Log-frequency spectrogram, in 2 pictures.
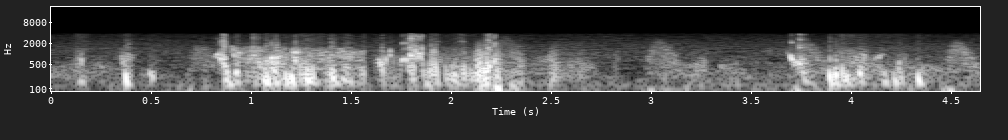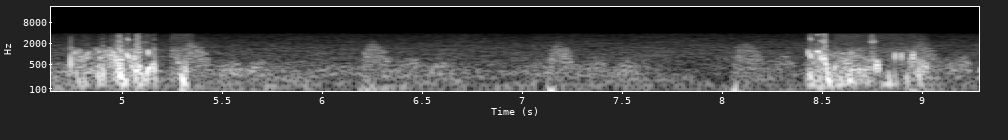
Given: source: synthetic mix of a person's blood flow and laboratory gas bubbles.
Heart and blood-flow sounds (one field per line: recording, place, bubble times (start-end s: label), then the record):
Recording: Doppler ultrasound of blood flow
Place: subclavian vein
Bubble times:
0.11-0.19 s: bubbles
0.32-0.42 s: bubbles
0.47-0.53 s: bubbles
0.80-1.56 s: bubbles
1.60-2.28 s: bubbles
3.67-3.82 s: bubbles
3.86-4.39 s: bubbles
4.70-5.19 s: bubbles
5.23-5.35 s: bubbles
8.39-9.04 s: bubbles
From the record:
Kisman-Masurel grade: 223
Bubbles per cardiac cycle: several, 3 to 8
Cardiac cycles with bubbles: 10 to 50%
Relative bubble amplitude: loud (0.450 to 0.775)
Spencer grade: 2 (many but less than half of the cardiac periods contain bubble signals, singularly or in groups)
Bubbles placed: anywhere in the cardiac cycle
